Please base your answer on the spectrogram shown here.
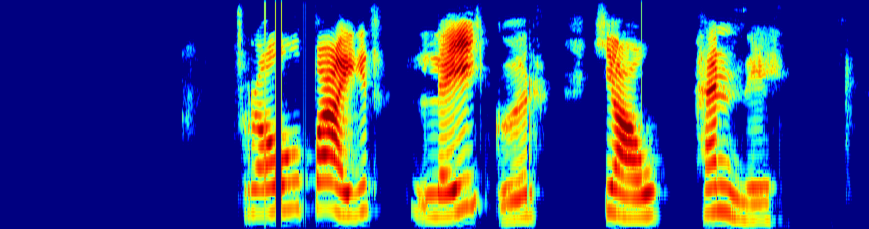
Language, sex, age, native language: Icelandic, male, 6, Icelandic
